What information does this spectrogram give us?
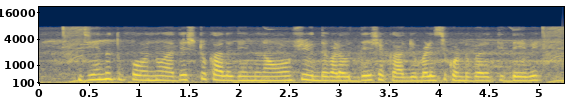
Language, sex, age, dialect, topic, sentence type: Kannada, female, 31-35, Coastal/Dakshin, agriculture, statement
